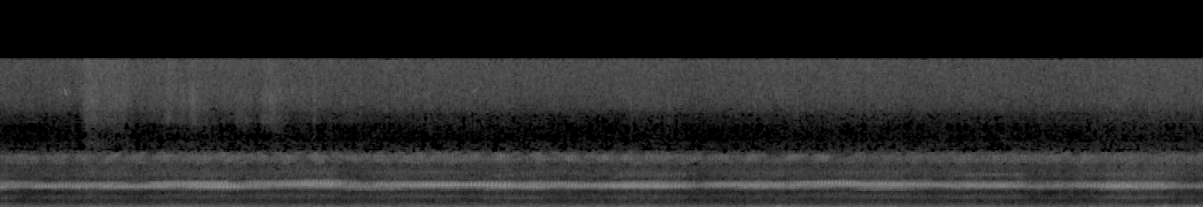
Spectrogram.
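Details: A dense frog chorus keeps up a steady, high trilling drone during a thunderstorm, with low rumbles of thunder beneath.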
